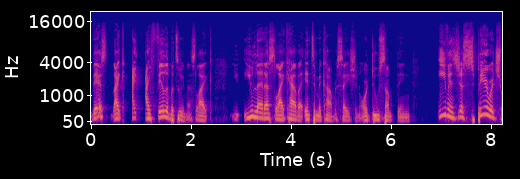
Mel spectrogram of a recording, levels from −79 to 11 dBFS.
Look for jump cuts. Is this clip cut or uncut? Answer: uncut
